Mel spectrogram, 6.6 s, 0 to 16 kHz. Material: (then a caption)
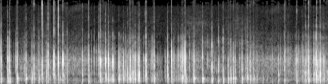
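Wood. Long red nails flick and scratch the tips of a hairbrush's many thin wooden pins, giving a quick, uneven run of short, dry ticks and clicks. The ticks have a light, woody tone centred around 1 kHz, stay quiet overall, and stop dead with no ring after each one.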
